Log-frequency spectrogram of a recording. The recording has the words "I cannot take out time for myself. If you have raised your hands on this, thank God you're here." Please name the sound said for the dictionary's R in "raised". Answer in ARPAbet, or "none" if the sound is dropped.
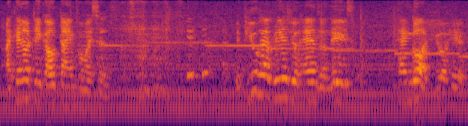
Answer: L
